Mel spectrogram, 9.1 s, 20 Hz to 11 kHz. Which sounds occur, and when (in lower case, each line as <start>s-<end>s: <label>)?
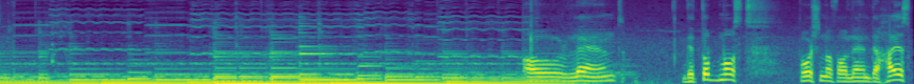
0.0s-6.3s: music
0.0s-9.1s: background noise
5.2s-6.4s: man speaking
5.2s-5.4s: generic impact sounds
6.8s-7.8s: man speaking
7.4s-7.8s: breathing
8.0s-9.1s: man speaking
